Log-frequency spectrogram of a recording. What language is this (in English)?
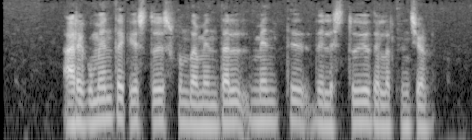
Spanish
